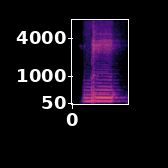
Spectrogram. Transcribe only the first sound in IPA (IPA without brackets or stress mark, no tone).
ɡ͡b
